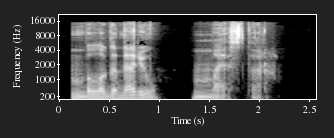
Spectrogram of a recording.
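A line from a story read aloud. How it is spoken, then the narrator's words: Echoing half-growl. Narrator (Russian): Ответное полурычание эхом разнеслось по залу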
